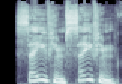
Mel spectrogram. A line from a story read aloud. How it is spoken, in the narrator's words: cried Wendy, looking with horror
